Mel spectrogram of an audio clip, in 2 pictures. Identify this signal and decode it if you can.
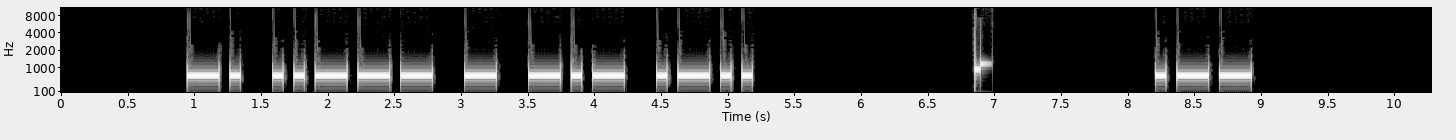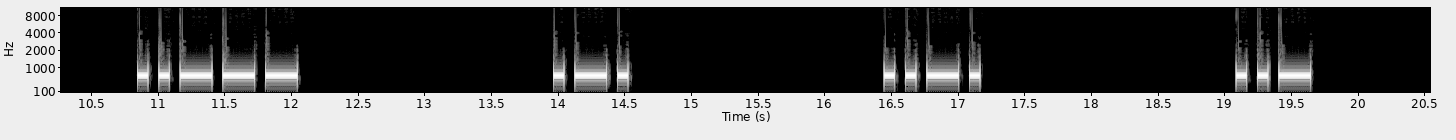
Morse code, heard as a keyed tone, about 15 wpm, spaced as for 6 wpm, 700 Hz. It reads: N2TKL W2RFU
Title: USA Call Signs - 5 Characters - 8x Character Spacing - 15wpm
